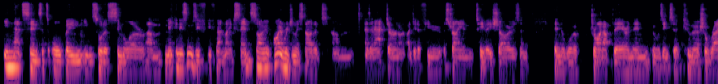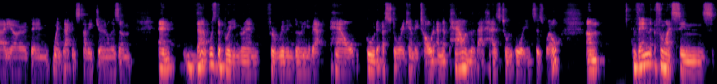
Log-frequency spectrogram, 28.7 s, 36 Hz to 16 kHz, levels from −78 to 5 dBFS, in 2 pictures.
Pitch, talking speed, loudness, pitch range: 100 Hz, 180 wpm, -28 LUFS, 90-140 Hz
